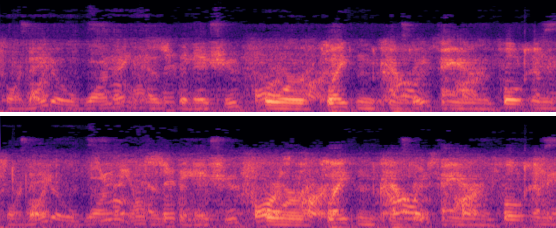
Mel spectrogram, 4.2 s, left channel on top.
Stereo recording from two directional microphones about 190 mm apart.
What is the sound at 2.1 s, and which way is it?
Speech, 30° left (ahead or behind).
